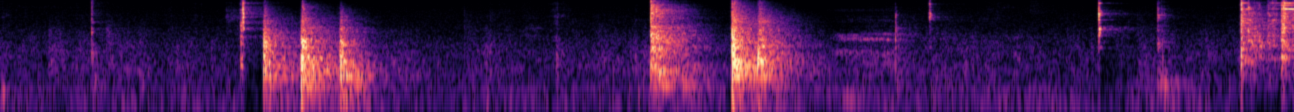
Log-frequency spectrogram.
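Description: An open-end wrench and the chrome clutch release cover clinking and scraping while the wrench is set on the clutch cable's threaded fitting to unscrew it. There are several sharp metallic clinks, with the loudest clanks a bit over three seconds in.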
